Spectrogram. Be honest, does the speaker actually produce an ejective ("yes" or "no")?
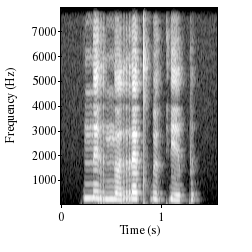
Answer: no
